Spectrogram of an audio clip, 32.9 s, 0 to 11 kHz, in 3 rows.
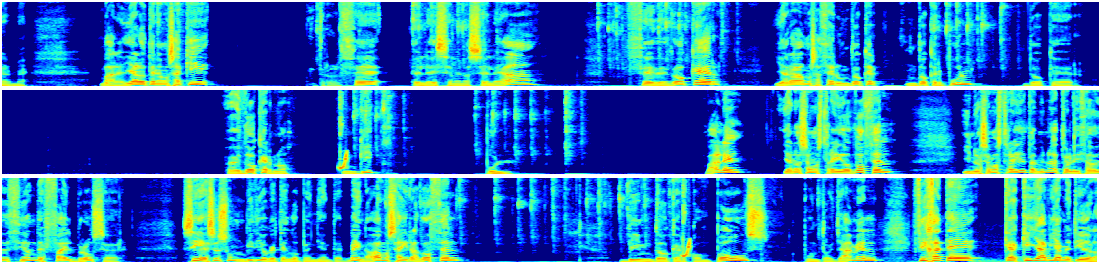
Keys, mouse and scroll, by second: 1.5 Return, 1.7 Return, 3.3 ctrl+c, 3.8-7.4 typing, 9.0-10.2 typing, 13.2-16.7 typing, 25.4-28.9 typing, 30.0 typing.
